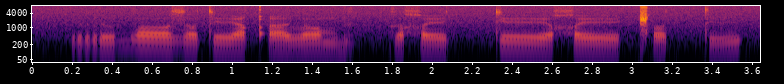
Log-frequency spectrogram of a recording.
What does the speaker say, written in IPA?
rʊ bɔːzɔtøːqʼʊː lɔmbɨkːʊχøː tːøː χøːǁɔtːɨ

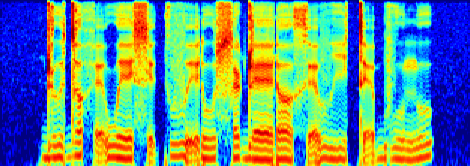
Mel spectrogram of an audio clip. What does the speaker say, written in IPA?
ɖɯdʌhɛ̰ wesḛk vḛ ɾusʌ ɖɛ ɾʌxɛ̰ vi tɛ̰b vun̪u

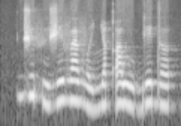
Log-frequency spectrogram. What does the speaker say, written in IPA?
d͡ʒy˥fy˩ʒe˥ va˥vʌ˩ ʎe˧qʼʌ˧wu˩ ɡe˥ dʌ˧

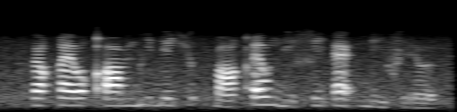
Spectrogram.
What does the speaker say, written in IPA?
hɵ˦qe˦wqʼɑ˦ mbi˦de˦ çɵ˦ʔk͡pɑ˨˦qʼi˦wndi˨ ɬi˦ʔæ˦ʔ ɠi˨frɵ˨

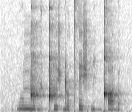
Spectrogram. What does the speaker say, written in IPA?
ɓuŋ͡ǃɯɡø ǃʰɯʃɖo t̪ʰeʃɓiǃʼɑɡ

